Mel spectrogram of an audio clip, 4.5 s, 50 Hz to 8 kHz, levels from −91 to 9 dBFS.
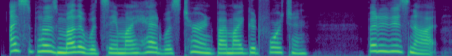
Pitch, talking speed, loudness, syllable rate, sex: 245 Hz, 225 wpm, -17 LUFS, 6.3 syllables/s, female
